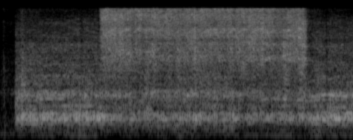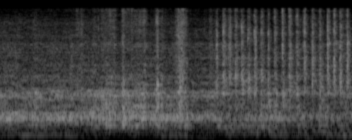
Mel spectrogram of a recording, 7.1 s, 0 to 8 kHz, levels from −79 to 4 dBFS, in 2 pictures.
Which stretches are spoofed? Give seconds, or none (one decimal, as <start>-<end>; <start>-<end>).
0.0-7.1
